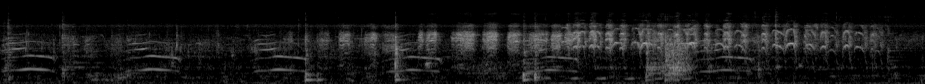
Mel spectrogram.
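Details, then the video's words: Peacock call: short, arched, nasal notes repeated about every second, over a busy background of higher chattering and rustling that grows louder midway; Indian peafowl. "sound of peacock"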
